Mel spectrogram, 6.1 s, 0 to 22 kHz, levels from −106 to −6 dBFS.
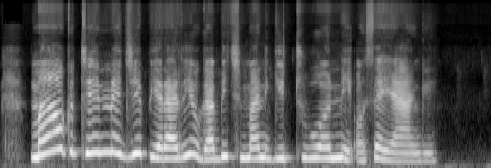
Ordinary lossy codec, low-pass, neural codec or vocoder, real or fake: Opus, 24 kbps; 19.8 kHz; vocoder, 44.1 kHz, 128 mel bands, Pupu-Vocoder; fake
